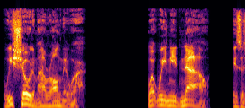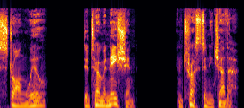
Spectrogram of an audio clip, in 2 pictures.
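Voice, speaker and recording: An actor playing a middle-aged, paranoid survivalist militia leader with an American accent, giving folksy, emphatic radio monologues in a video game. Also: male voice, on the low side, a bit bright, slightly rough, no room sound, clean studio sound, full character voice. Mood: defiant, preachy. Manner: folksy, preachy, deliberate, emphatic. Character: paranoid male survivalist militia leader broadcasting anti-government radio sermons. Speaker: pirate radio broadcaster and camp leader.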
